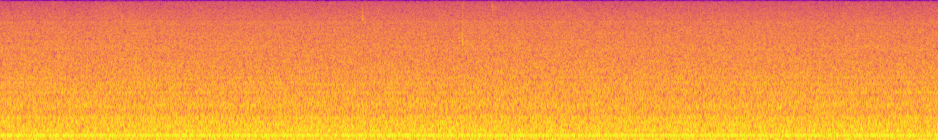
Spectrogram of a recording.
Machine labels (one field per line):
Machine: pump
